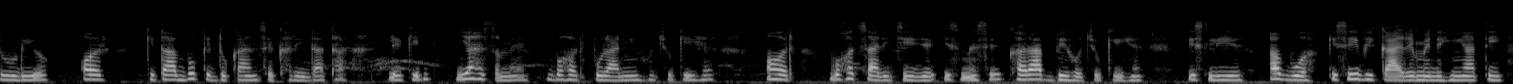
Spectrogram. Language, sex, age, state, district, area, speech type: Hindi, female, 30-45, Uttar Pradesh, Sonbhadra, rural, spontaneous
